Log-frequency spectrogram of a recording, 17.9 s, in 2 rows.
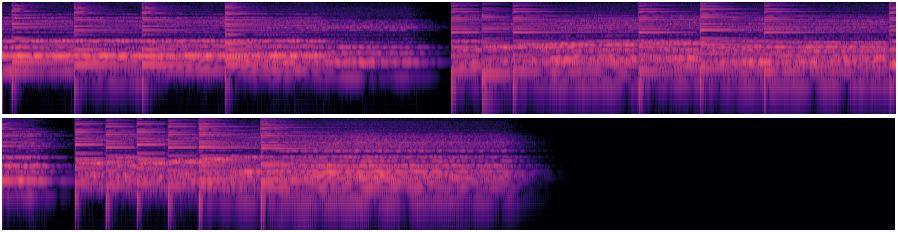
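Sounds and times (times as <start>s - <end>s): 
national anthem alto part: 0.0s - 14.2s.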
